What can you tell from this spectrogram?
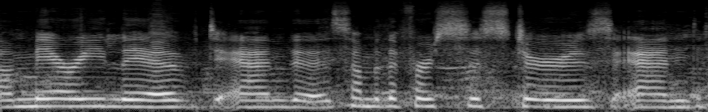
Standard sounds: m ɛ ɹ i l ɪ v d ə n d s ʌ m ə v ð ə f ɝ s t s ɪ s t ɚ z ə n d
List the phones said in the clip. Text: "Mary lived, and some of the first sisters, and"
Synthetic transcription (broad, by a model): m ɛ ɹ i l ɪ v d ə n s ʌ m ə v ð ə f ɝ s t s ɪ s t ɚ z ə n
